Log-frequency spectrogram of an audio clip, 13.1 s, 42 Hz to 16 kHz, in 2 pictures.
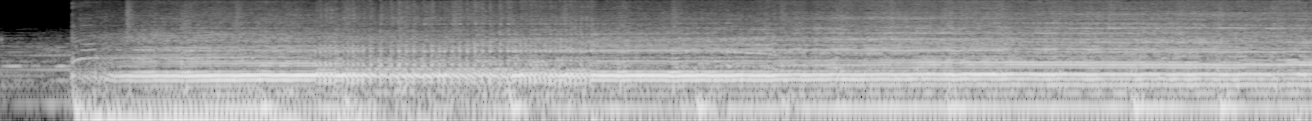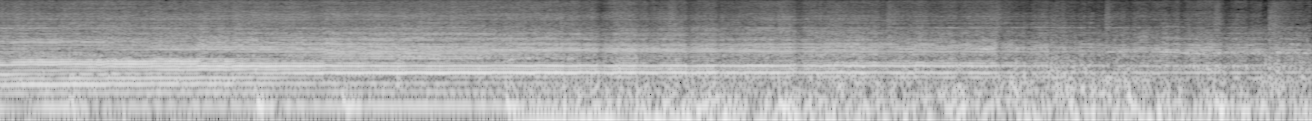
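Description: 1974 Simson Schwalbe moped's small two-stroke engine running as it rides, starting just after the cut and holding steady, its note rising slowly.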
